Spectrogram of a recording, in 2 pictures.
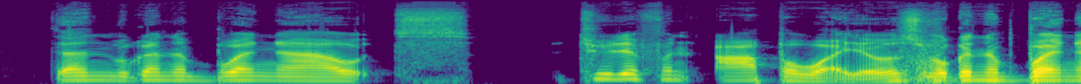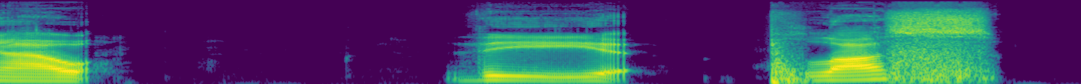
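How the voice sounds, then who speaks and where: The sound is dry and close, with no echo. The speaker moves at a fairly slow pace. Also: woman. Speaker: Scratch tutorial creator. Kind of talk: tutorial. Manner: casual, with fillers.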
